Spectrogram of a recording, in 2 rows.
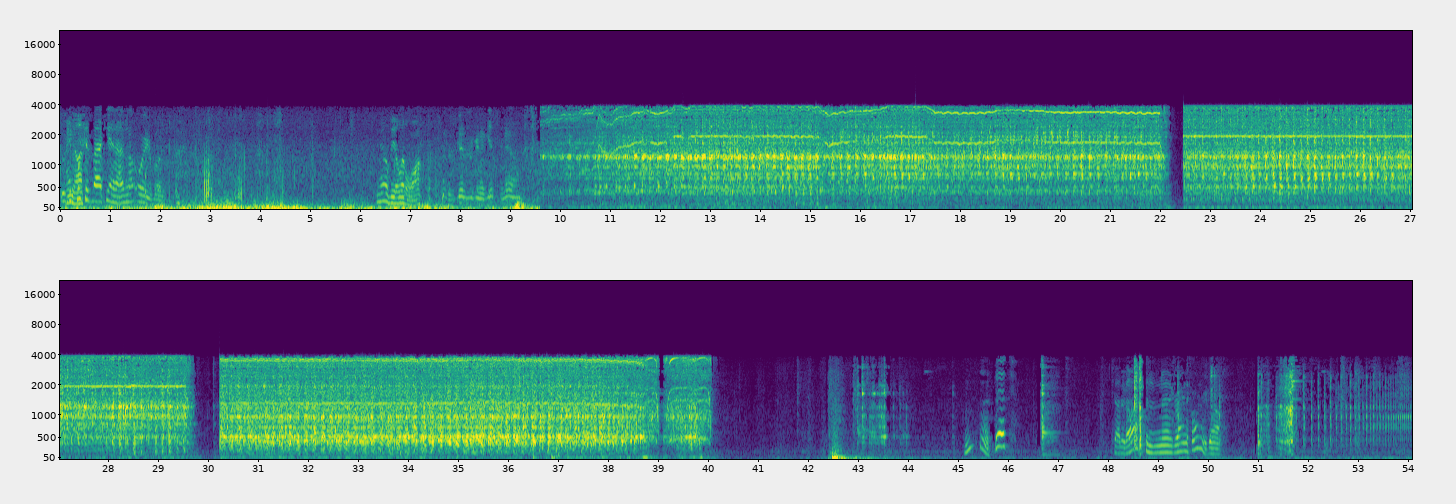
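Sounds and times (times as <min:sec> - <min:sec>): motor whine: 0:09.6 - 0:40.2
power cutting tool cutting steel: 0:09.6 - 0:40.2.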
